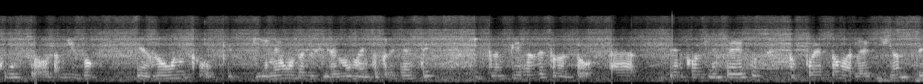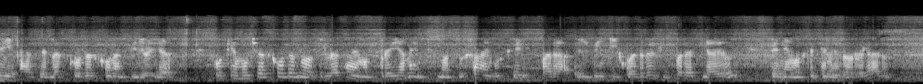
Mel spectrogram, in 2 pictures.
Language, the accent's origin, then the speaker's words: Spanish; Colombia; Somos latinos, somos colombianos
